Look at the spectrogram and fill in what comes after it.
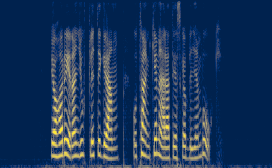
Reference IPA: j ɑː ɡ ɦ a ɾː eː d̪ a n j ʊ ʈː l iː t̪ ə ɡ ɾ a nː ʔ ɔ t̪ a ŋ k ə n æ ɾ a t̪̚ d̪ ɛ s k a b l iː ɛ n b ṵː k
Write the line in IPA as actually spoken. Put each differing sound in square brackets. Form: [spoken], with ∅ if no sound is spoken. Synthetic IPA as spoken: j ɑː ɡ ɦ a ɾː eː d̪ a n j ʊ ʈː l iː t̪ ə ɡ ɾ a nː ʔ ɔ [t̪ʰ] a ŋ k ə n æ ɾ a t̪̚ d̪ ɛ s k a b l iː ɛ n b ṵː k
